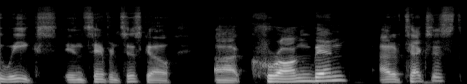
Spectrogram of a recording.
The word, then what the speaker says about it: Khruangbin: Khruangbin out of Texas. Khruangbin. Metal, right? No. They're like dub reggae funk lounge. Spell it again.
